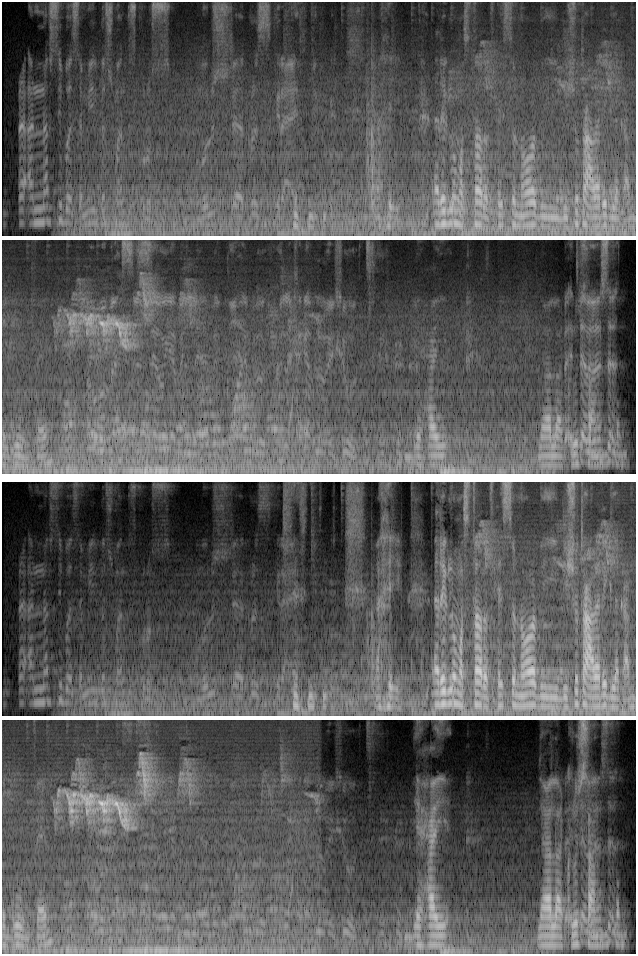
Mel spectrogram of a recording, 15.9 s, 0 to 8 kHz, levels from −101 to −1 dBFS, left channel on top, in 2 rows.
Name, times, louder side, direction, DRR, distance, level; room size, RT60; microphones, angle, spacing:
voice 1, 0.2-2.1 2.4-4.2 5.2-5.4 9.0-13.1 13.7-14.0 14.9-15.6, left 4 dB, 50° left, 1.1 m, -43 dB
Subway metro underground, 0.6-15.0, left 4 dB, 80° left, 0.6 m, -42 dB
sound 1, 3.4-10.2, right 1 dB, 25° right, 1.1 m, -49 dB
voice 2, 4.3-8.6 13.0-13.5 14.6-15.5, right 5 dB, 60° right, 0.6 m, -29 dB
sound 2, 5.7-11.9, right 5 dB, 75° right, 1.7 m, -34 dB
25.0 x 14.5 x 2.4 m
head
